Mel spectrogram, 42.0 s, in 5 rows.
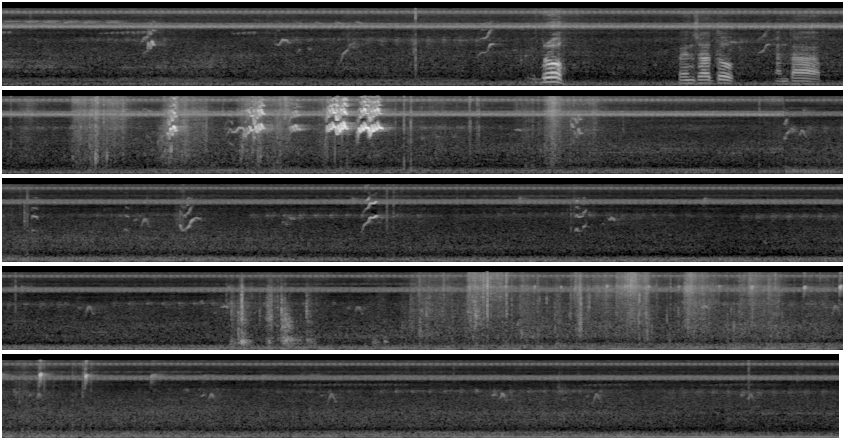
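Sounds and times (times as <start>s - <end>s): high insect whine: 0.0s - 42.0s
birds chirping: 1.3s - 15.2s, 27.2s - 35.9s.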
